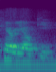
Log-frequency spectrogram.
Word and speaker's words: カラオケ: We say karaoke, but why do they pronounce it as karaoke? Because that's the Japanese word. And it's also phonetically spelled that Yeah, way. that's how it's spelled.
